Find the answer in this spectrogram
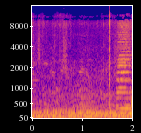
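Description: A short vehicle horn toot near the end, one steady tone about half a second long, over a continuous low rumble of traffic.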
